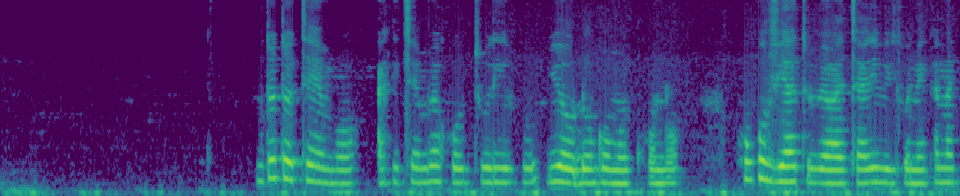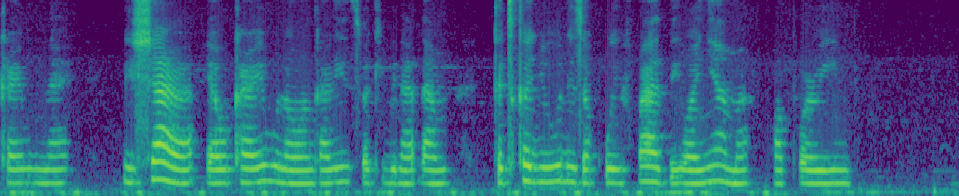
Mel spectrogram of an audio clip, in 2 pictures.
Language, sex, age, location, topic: Swahili, female, 18-24, Dar es Salaam, agriculture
